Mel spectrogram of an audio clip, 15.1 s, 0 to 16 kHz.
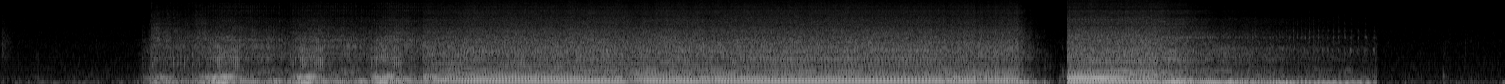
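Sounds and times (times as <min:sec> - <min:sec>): motorcycle engine revving: 0:01.4 - 0:13.8.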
